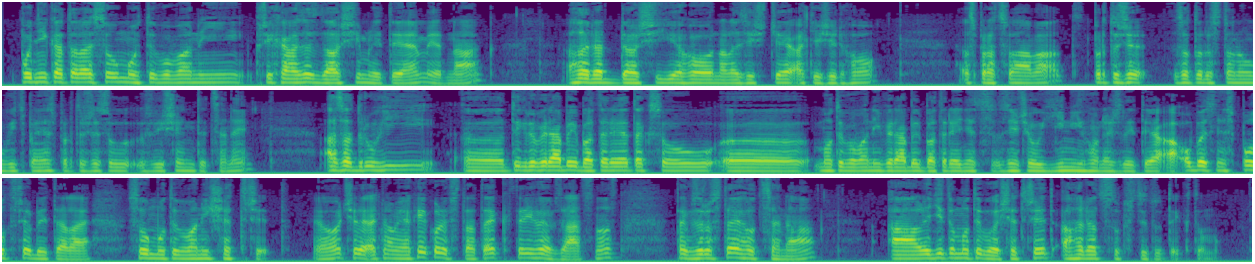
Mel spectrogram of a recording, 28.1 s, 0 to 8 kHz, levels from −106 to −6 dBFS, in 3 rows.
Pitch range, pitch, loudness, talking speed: 125-140 Hz, 130 Hz, -25 LUFS, 160 wpm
